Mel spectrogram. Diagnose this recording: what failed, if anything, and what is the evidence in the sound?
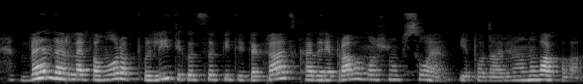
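The fault sits at the codec stage and runs the whole length of the speech. Nothing is heard above 11.5 kHz, a hard treble ceiling. The damage is heavy. The sound turns watery and swirly, s sounds chirp metallically, and attacks smear. The likely cause is MP3 compression at a starved bitrate, which fits about 32 kbps. Short of bits, the encoder cut the top band and zeroed weak frequency lines, which then flicker on and off between frames.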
